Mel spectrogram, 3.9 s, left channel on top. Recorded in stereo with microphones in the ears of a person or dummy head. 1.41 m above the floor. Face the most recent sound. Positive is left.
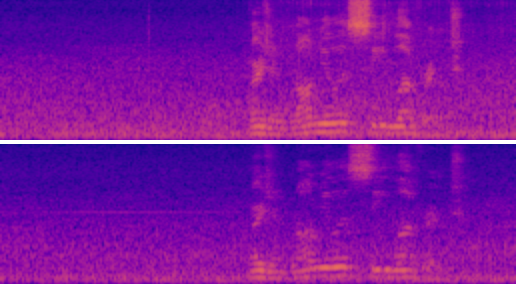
turn(degrees=35)  # may be behind; listen again after turning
